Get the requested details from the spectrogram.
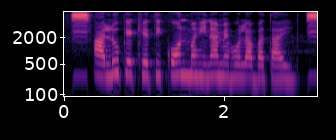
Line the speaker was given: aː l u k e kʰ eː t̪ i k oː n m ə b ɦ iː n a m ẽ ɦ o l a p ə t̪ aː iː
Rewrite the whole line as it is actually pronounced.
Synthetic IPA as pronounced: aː l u k e kʰ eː t̪ i k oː n m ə ɦ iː n a m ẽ ɦ o l a b ə t̪ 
